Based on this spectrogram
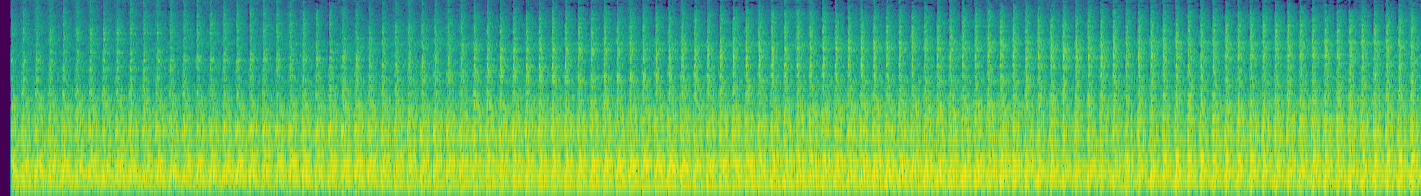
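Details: Washing machine makes rapid, fairly regular banging, about three to four hits a second, throughout the run; persists after replacing two vibration shocks; cause unknown.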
